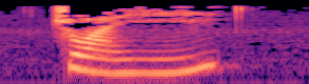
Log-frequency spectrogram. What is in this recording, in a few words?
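"转移", Mandarin Chinese; chinese-flashcards; hsk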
